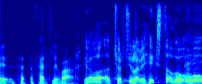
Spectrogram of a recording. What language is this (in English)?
Icelandic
